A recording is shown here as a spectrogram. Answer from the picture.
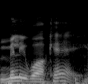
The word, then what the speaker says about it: Milwaukee: It's pronounced Milwaukee.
